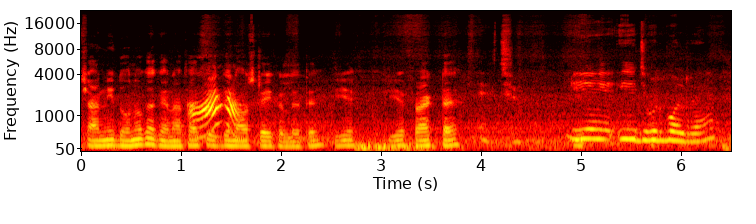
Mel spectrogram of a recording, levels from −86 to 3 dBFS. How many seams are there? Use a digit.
1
